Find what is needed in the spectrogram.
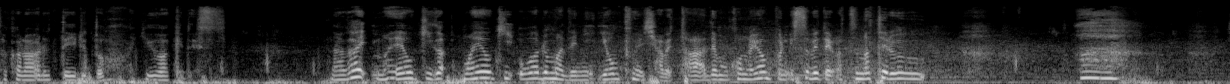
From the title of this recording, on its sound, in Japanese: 久しぶりのお外で収録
